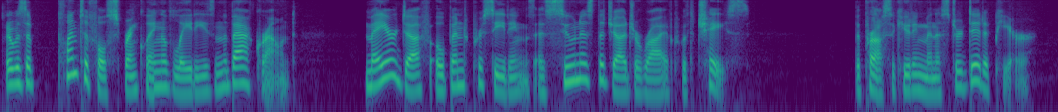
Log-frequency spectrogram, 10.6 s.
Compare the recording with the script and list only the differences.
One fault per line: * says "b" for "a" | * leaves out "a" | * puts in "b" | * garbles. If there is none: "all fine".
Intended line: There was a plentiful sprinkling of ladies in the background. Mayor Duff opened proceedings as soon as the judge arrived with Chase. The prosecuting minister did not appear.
* leaves out "not"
